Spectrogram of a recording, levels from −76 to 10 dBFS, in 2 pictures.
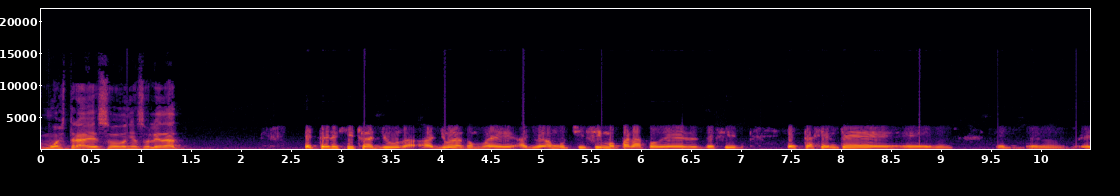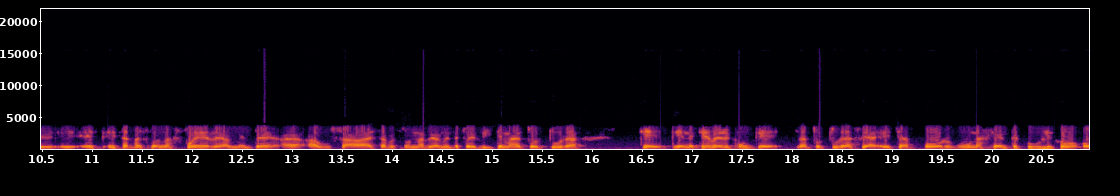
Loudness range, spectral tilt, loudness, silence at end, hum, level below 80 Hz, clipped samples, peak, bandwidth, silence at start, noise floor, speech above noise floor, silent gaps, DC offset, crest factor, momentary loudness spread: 2 LU; -6 dB/octave; -18 LUFS; 0 s; none; -50 dBFS; under 0.1%; 0 dBFS; 11.5 kHz; 0 s; -46 dBFS; 29 dB; none; under 0.1%; 18 dB; 6 LU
